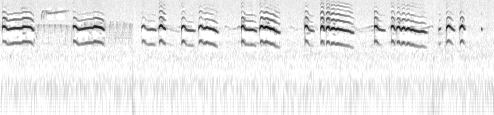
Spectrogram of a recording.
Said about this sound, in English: That's a killdeer, one of the most widespread and commonly seen shorebirds in North America. Listen again, and you may hear why this bird has also been called the chattering plover and the noisy plover.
